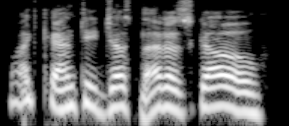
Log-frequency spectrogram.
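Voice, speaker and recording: A man's voice: sits high, sing-song, measured pace, a little mellow, no echo, voice pushed up, heavily acted. A man voicing a wretched, suspicious young educated Englishman for an audiobook, agitated and pleading, with an English accent. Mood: anguished pleading. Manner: agitated, pleading, breathy protests. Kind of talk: audiobook character acting.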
